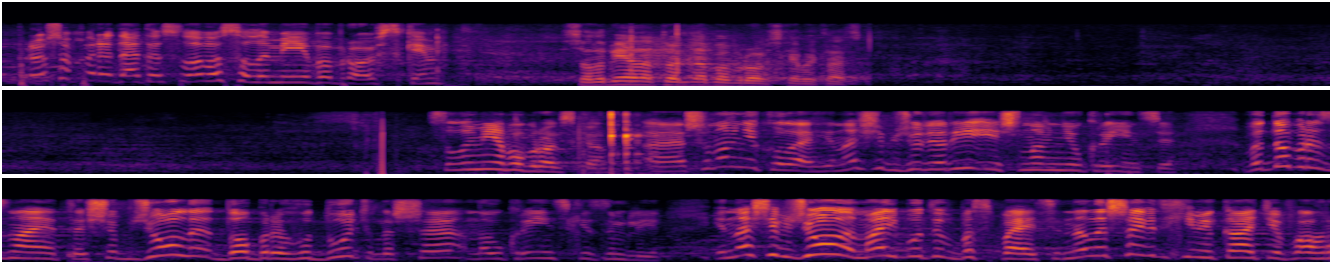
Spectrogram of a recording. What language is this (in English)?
Ukrainian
